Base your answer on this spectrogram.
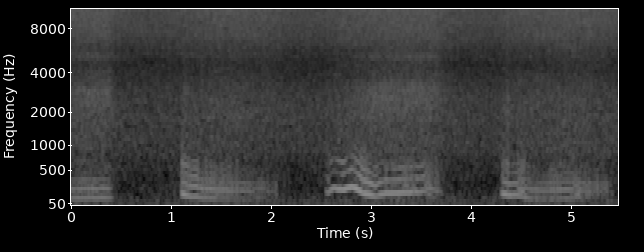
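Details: Sleeping domestic cat snoring: low, buzzy, harmonic breaths rising and falling, three in a little over five seconds, with quiet pauses between.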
